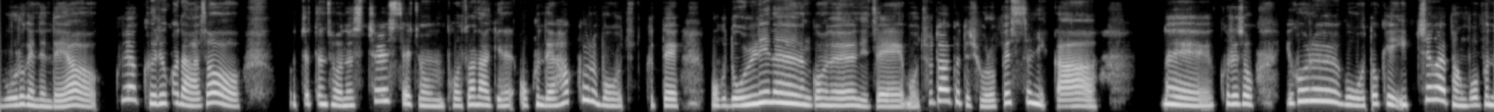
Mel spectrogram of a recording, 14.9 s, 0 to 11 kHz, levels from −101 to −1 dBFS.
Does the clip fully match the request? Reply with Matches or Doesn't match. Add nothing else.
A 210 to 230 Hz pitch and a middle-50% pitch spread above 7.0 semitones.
Doesn't match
